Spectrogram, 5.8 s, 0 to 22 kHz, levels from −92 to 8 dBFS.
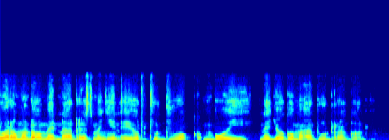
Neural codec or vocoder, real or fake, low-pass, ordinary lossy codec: vocoder, 22.05 kHz, 80 mel bands, HiFi-GAN; fake; none; none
